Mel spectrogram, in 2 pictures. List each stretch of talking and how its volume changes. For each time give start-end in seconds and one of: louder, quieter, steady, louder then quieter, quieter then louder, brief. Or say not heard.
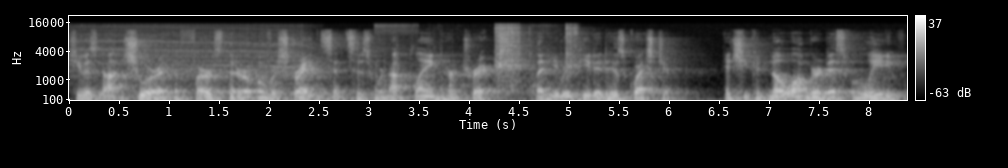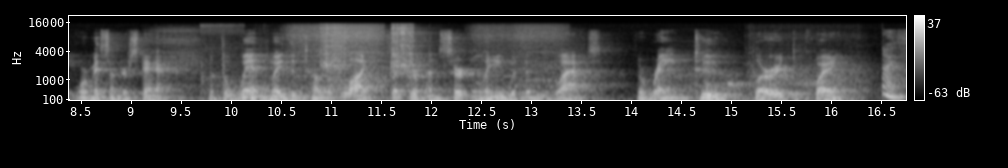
0.0-16.7 steady.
